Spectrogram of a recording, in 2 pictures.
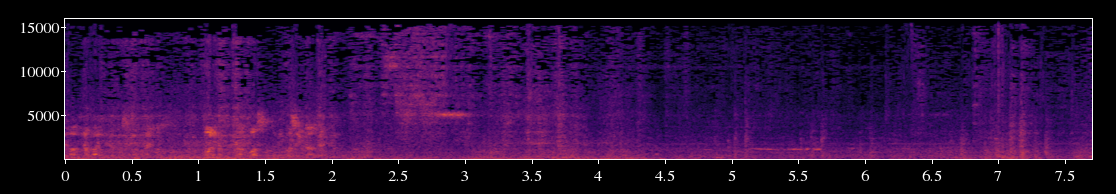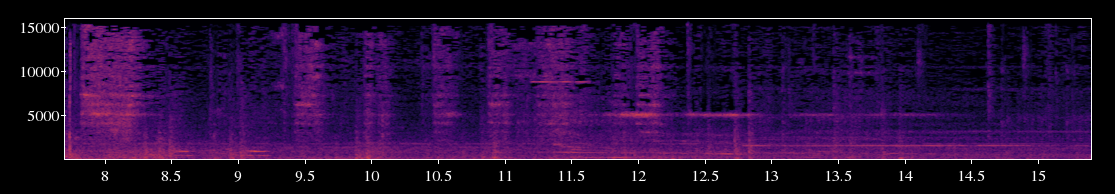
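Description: Running noise inside a passenger train car: a loud rumble that eases after about five seconds, a few sharp knocks from the wheels over rail joints, and a thin falling whine with faint high squeals near the end as the car runs alongside a station platform.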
